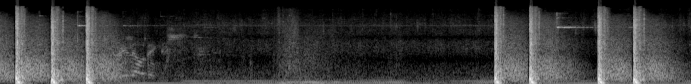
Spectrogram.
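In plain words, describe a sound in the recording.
A rifle fires sharp, loud shots in short bursts.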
